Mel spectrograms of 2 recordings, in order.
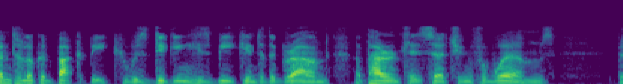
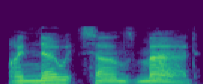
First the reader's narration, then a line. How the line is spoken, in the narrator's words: said Harry flatly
